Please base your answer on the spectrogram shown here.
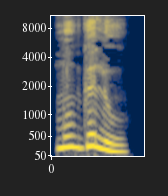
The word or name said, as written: ಮುಗ್ಗಲು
